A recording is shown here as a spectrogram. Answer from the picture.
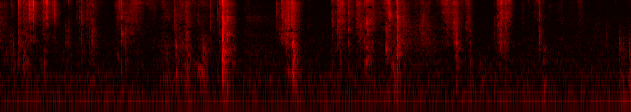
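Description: Faint, irregular rustling and crinkling of an adhesive scratcher sheet being handled and pressed onto a papered wall, with a few sharper crackles.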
